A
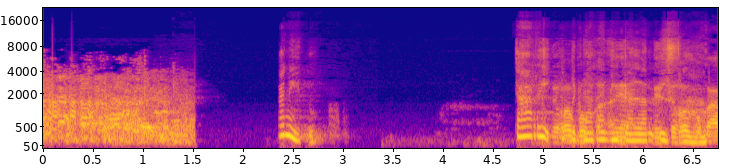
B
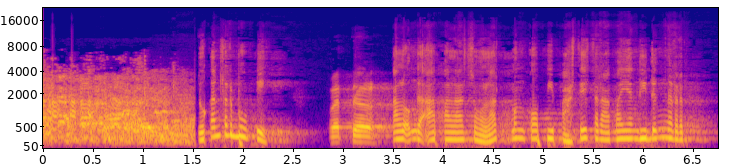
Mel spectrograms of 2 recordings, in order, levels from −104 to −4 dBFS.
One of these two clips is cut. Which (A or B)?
B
